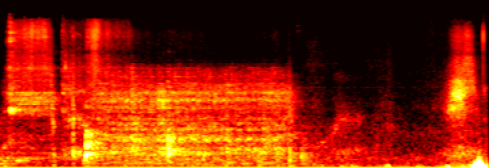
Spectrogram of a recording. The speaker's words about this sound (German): Äh, ich muss jetzt nochmal kurz an der Pfeife ziehen, weil sonst äh, läuft nicht mehr gut.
